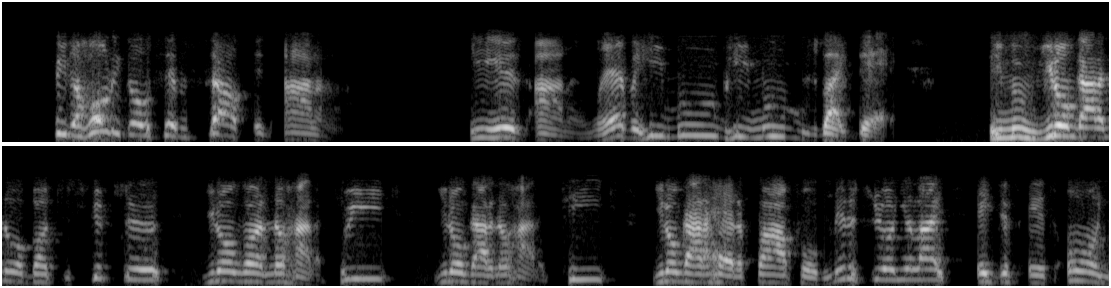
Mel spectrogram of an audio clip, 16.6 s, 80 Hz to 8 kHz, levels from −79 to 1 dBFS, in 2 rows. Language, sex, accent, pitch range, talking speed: English, male, American, 180-280 Hz, 215 wpm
